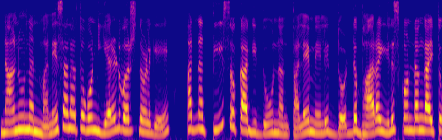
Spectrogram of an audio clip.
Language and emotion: Kannada, happy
